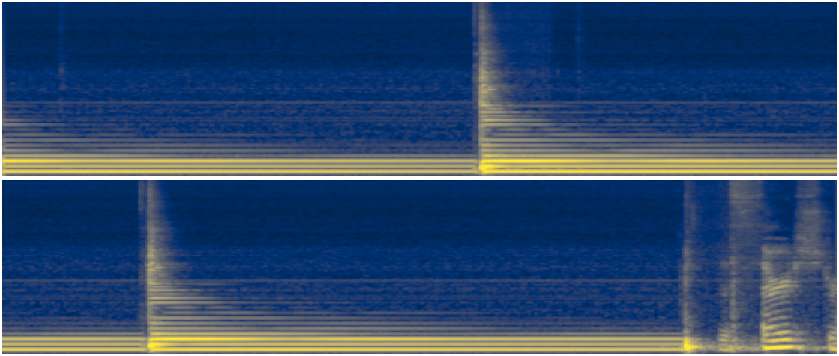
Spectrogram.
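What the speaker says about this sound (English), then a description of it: "The second string, the A string, should sound something like this." Single guitar reference tone for the A string, a sustained note plucked three times at even intervals, each ringing and slowly decaying, close and clear, with a voice starting to talk at the end.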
